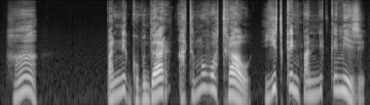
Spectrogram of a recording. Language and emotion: Kashmiri, disgusted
